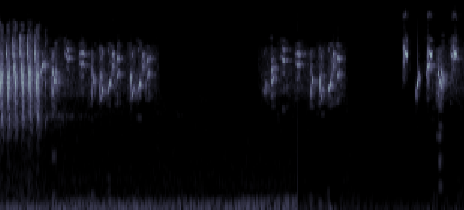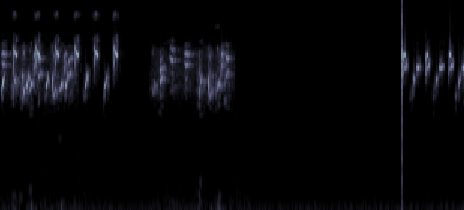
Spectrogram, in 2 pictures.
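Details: European goldfinch singing: bursts of rapid, tinkling, twittering notes high in pitch, delivered in phrases of one to two seconds separated by short pauses, with a low hum under the opening three seconds.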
